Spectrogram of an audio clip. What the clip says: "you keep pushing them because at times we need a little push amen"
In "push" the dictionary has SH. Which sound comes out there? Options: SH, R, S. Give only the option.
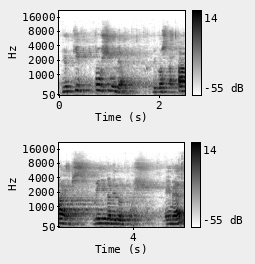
SH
